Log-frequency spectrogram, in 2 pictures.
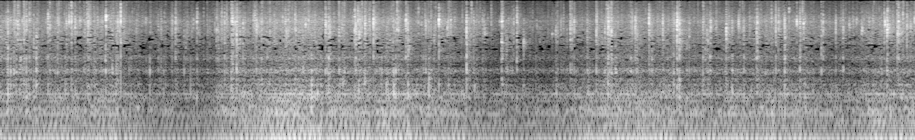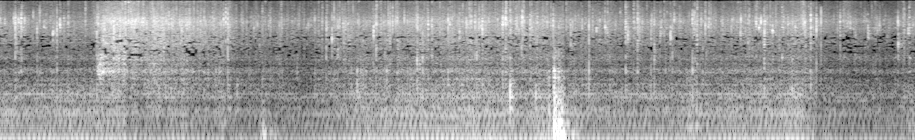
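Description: Chicken tikki patty sizzling in hot oil as it shallow-fries: a steady hiss of fine crackling pops that grows louder for a moment about ten seconds in.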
